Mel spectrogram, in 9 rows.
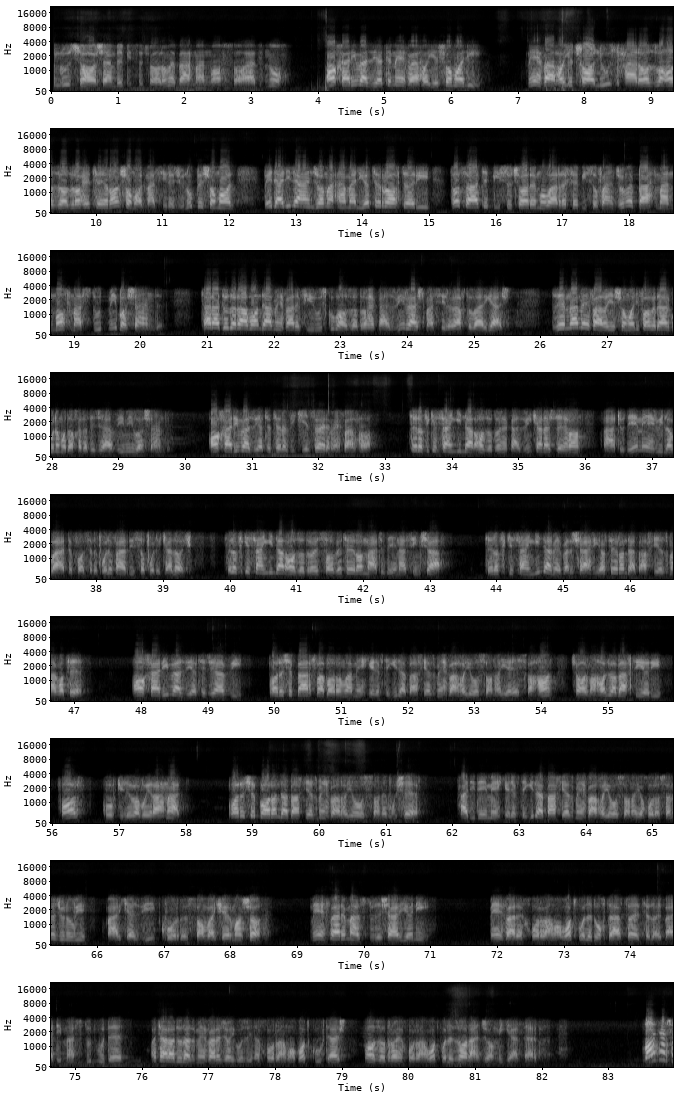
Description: گزارش رادیو اینترنتی از آخرین وضعیت ترافیکی جاده‌ها ساعت ۹ بیست و چهارم بهمن؛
